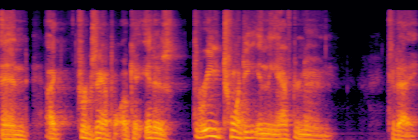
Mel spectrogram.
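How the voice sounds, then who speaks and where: A somewhat breathy man with a fairly high pitch speaks at a moderate pace. His pitch swings very widely against a quiet background. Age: 60s. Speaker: weight-loss guest sharing personal transformation. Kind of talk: podcast interview.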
